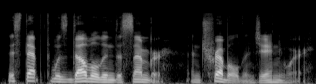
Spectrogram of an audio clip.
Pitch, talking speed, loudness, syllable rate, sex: 110 Hz, 190 wpm, -19 LUFS, 5.8 syllables/s, male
